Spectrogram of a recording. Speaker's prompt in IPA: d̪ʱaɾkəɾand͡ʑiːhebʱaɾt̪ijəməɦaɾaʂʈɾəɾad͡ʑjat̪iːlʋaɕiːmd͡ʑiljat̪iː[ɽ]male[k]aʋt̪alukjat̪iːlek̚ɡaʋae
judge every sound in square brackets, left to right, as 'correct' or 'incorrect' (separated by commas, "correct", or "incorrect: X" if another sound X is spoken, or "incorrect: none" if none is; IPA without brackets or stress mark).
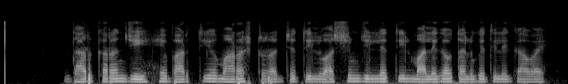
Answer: incorrect: l, incorrect: ɡ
